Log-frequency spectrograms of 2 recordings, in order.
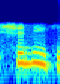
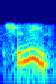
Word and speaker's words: Shaniece: It's Shanice, and it's spelled just like it's pronounced. My aunt named me, so it's S-H-A-N-I-E-C-E, Shanice, because I'm her first niece. Last name is Bennett, B-E-N-N-E-T-T.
